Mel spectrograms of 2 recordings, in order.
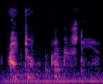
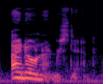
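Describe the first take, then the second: First: Hushed, voiceless disbelief; baffled whisper. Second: Said in the usual way. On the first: Real, not acted. Baffled store worker to viewers, whispering. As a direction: whisper it as if at a total loss.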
